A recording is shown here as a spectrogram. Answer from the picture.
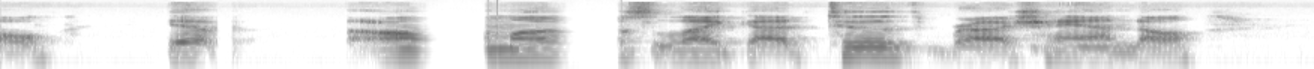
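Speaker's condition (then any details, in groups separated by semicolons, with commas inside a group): Primary lateral sclerosis, bulbar onset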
